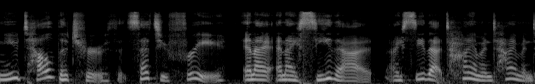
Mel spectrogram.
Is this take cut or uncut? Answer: cut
